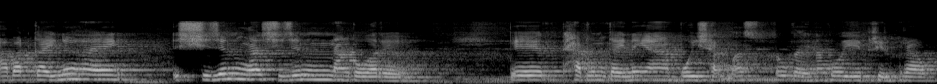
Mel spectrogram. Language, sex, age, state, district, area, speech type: Bodo, female, 60+, Assam, Chirang, rural, spontaneous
